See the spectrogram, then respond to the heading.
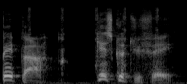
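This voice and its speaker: A man's voice: low voice, wildly swooping pitch, a bit bright, husky, exaggerated voice. A man voicing a big, jovial, affectionate daddy pig in a preschool cartoon, fatherly and drawn out. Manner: chuckling, drawn-out fatherly delivery.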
